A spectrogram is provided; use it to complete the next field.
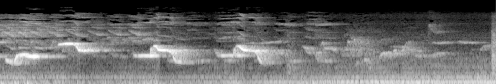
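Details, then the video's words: Caged laughingthrush singing as it dances, shifting voice constantly: three or four loud rich downslurred whistled phrases about a second apart, then softer scattered notes and a faint click, with low background hum. "Khướu vừa hót vừa múa , Đảo giọng liên tục"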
